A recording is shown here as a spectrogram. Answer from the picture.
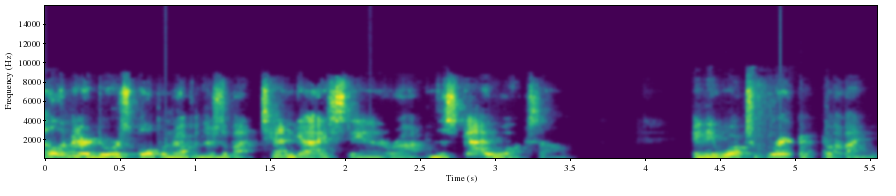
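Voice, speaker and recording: Somewhat breathy and medium in pitch, a woman talks at a fairly quick pace with lively intonation. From small-town US. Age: 60s. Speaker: photographer. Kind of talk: casual interview. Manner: halting, many repetitions.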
